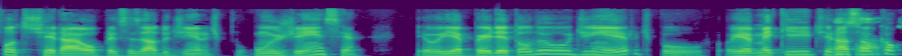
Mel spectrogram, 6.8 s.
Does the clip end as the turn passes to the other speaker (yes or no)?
no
